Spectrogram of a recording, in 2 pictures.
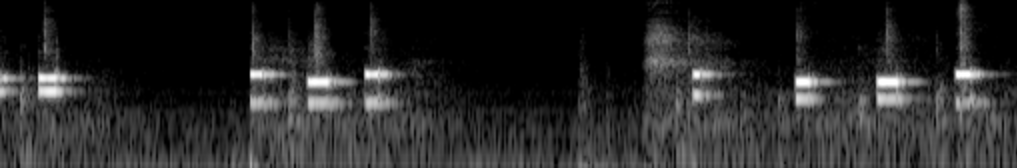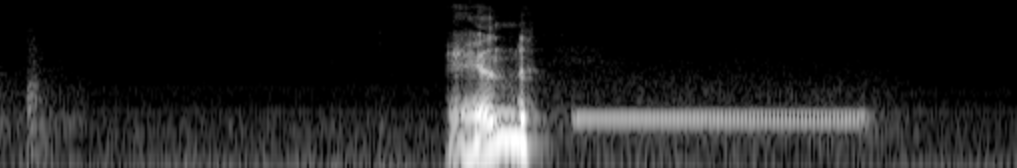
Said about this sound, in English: I can get a dial tone to dial out.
